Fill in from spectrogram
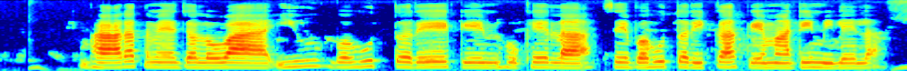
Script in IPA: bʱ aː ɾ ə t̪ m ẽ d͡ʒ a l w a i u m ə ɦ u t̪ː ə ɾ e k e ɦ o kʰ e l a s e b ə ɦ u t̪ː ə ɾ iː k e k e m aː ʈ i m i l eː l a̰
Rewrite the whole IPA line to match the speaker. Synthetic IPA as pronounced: bʱ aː ɾ ə t̪ m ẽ d͡ʒ ə l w a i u b ə ɦ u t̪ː ə ɾ e k e ɦ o kʰ e l a s e b ə ɦ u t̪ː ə ɾ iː k a k e m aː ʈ i m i l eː l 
